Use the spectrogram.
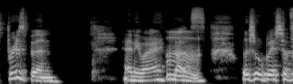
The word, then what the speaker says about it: Brisbane: like oh oh Melbourne and then it's not Brisbane either it's Brisbane anyway that's little bit of a knew that one you knew that one I knew that I knew Brisbane Brisbane there we go they just won they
